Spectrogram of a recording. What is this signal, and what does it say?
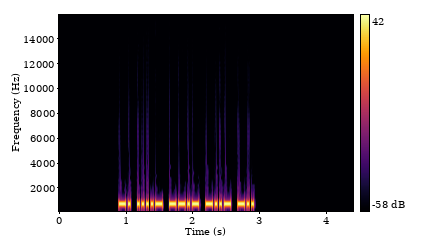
Morse code, heard as a keyed tone, about 36 wpm, 700 Hz. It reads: N4QXD
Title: USA Call Signs - 5 Characters - 35wpm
